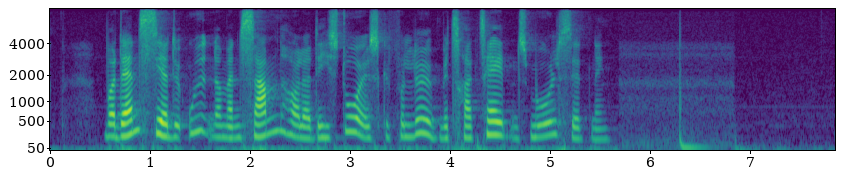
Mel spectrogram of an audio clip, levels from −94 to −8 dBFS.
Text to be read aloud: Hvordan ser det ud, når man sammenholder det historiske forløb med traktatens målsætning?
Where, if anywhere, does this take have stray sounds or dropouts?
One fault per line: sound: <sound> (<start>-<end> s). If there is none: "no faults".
sound: thud (6.3-6.7 s)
